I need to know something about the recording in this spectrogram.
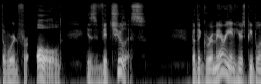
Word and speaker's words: vitulus: Vitulus has 3 syllables. It's a bit clunky to say rapidly. The stress is on the first syllable, vitulus.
